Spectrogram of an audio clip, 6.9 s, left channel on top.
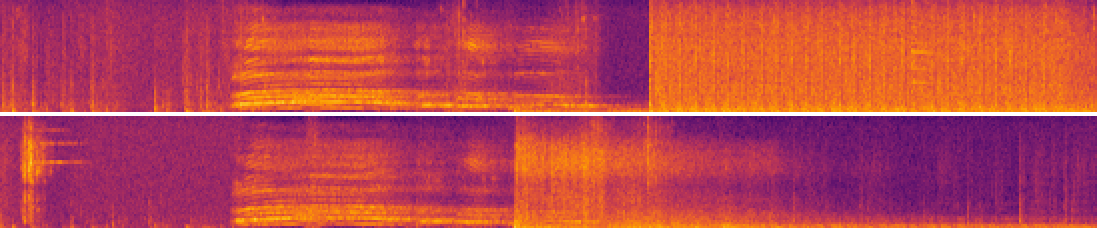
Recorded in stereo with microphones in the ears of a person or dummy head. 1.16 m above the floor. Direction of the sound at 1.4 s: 55° left (ahead or behind).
